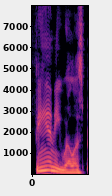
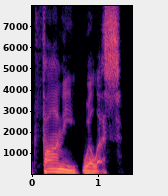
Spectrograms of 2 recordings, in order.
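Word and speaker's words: Fani Willis: So the actual correction is, as a number of listeners sent me, the correction pronunciation of the district attorney for Fulton County, Georgia, is not Fannie Willis, but Fonnie Willis. So it is not Fannie, it is Fonnie.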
